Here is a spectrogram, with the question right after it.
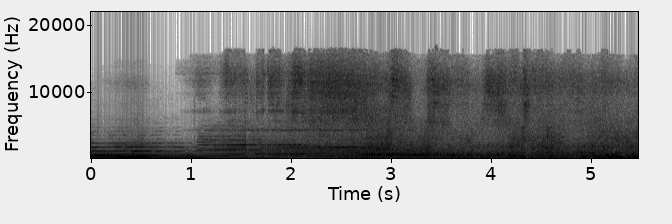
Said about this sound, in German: Mit dem Zug.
